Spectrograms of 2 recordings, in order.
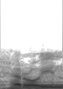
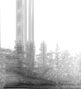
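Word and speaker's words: hero: எச் இ ஆர் ஓ ஹியரோ அது ஹீரோ இல்ல ஹியரோ ஹியரோ ஹூ இஸ் தி ஹீரோ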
